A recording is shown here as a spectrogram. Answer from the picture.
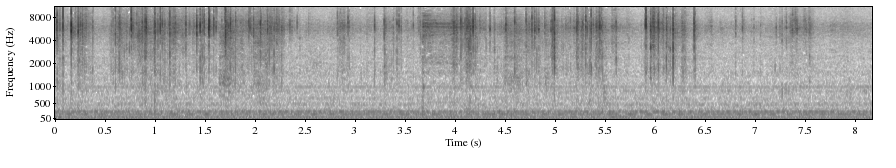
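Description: Small clear plastic bag crinkling irregularly as fingers handle it, dying down near the end, over a steady low hum.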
